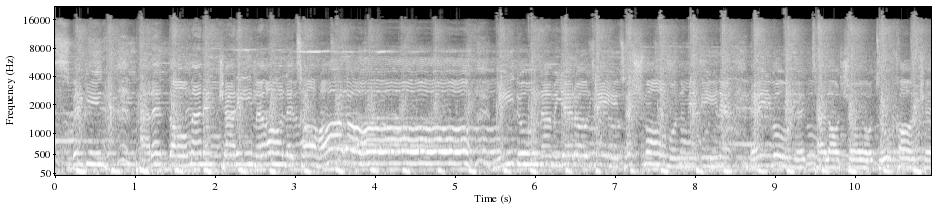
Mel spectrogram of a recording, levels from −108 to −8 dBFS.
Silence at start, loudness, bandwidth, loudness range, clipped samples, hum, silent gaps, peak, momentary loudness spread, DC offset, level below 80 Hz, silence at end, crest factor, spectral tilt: 0 s; -8 LUFS; over 20 kHz; 2 LU; under 0.1%; none; none; 0 dBFS; 3 LU; under 0.1%; -32 dBFS; 0 s; 8 dB; -4 dB/octave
